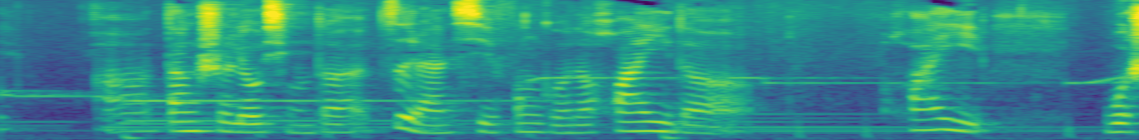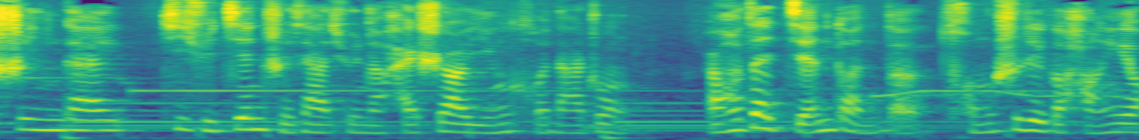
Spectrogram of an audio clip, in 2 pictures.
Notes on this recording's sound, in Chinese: 坐在沙发一角，分享那段特殊的经历。因为放松和第一次单人录制，所以收声上或许还有杂音。节目中小风铃音效。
